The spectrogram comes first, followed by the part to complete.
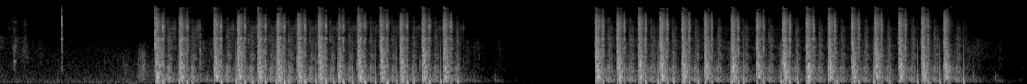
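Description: Daniel Defense AR-15 in 5.56 mm with a BattleComp muzzle brake, fired rapidly: two long strings of about six shots a second, each lasting three to four seconds, with a short break between them.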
